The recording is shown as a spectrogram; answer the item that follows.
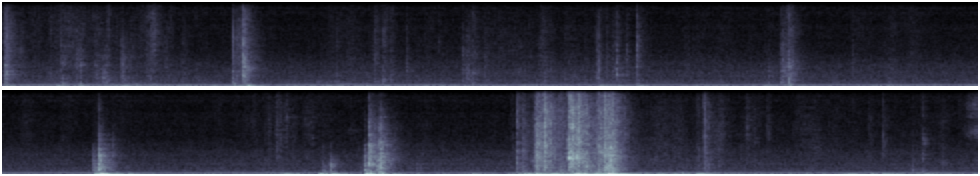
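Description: Tarot and oracle cards handled on a tabletop: scattered taps and clicks of card edges as they are gathered and laid down, then a short, dense rustle of cards being shuffled and spread a little before the end. A steady low hum runs underneath.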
